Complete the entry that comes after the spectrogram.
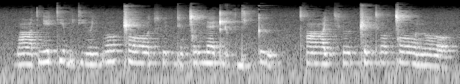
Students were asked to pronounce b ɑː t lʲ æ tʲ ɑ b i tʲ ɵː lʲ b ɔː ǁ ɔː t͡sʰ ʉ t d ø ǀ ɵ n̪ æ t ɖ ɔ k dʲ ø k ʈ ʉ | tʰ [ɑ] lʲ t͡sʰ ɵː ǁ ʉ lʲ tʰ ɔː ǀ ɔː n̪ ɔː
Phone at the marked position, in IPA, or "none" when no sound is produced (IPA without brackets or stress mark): ɑː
